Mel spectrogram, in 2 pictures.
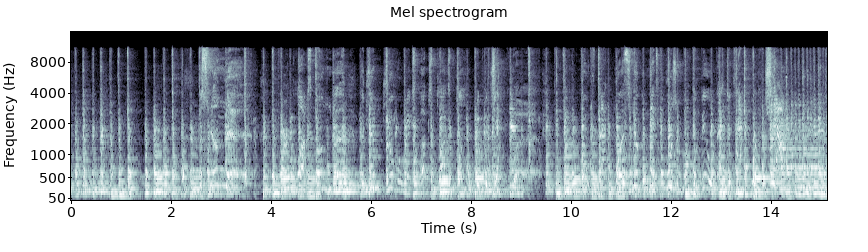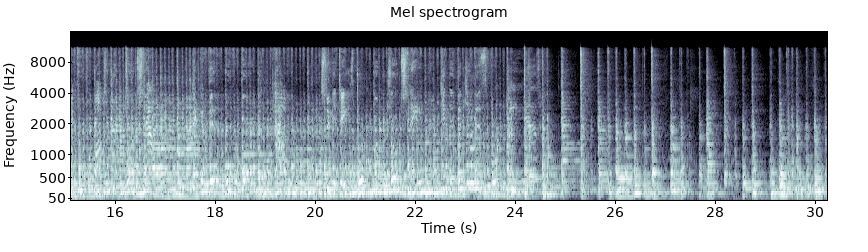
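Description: Solo acoustic cello played with the bow in fast bouncing strokes, a rapid chain of short percussive notes. In the middle stretch there are longer-held notes and chords.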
